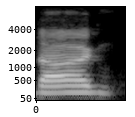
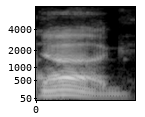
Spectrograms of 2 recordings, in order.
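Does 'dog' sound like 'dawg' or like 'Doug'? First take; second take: dawg; Doug. First: The vowel is the open 'aw' sound. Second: The vowel is the short 'uh' sound. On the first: "I don't say dog when I say what's up" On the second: "I say Doug... that's just my L A talk"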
